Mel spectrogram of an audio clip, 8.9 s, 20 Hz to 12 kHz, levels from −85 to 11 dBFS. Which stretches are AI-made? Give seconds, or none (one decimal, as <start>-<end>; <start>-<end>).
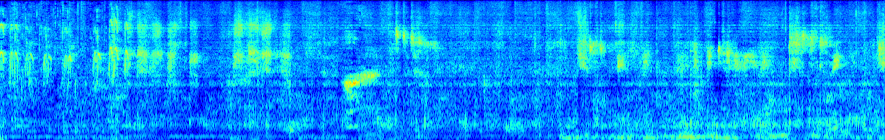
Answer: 1.3-8.9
